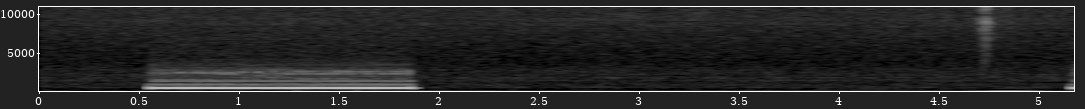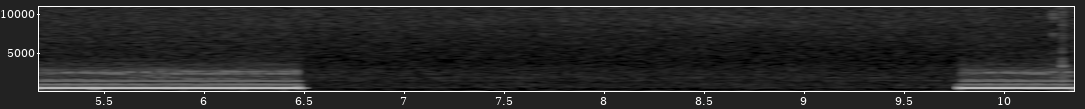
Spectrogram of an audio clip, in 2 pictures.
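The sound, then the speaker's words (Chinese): A phone's ringback tone sounds while a missed call is being returned: three steady, clear electronic tones, each lasting over a second, separated by long silent pauses, with no one talking. “好，给他回拨过去吧。”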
